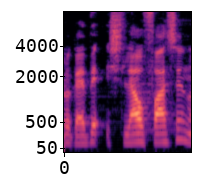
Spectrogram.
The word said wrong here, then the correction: Schaffhausen: Mi, Schaffhausen.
